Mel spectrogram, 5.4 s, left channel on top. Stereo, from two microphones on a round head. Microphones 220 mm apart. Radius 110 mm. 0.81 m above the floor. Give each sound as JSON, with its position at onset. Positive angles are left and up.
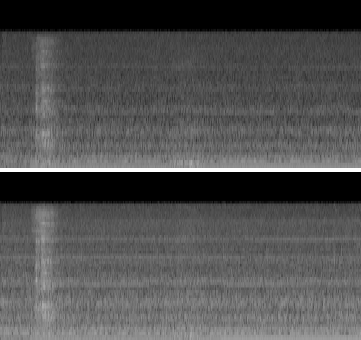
{"t": 0.5, "sound": "cutlery clinking", "side_deg": -35, "distance_m": 2.0}
{"t": 2.4, "sound": "a drawer", "side_deg": -45, "distance_m": 7.5}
